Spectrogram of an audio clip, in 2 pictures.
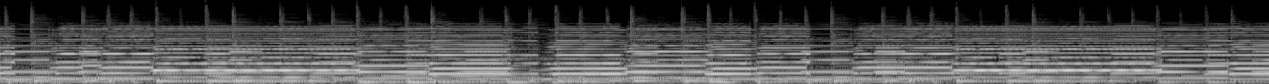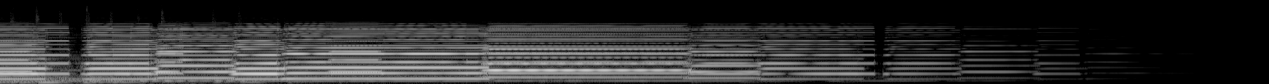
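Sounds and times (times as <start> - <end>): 
automatic melodica: 0.0 - 23.9.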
